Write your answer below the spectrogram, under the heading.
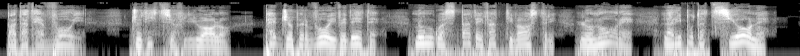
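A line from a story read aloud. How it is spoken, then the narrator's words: Whispering notary. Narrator (Italian): continuava a sussurrare il notaio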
